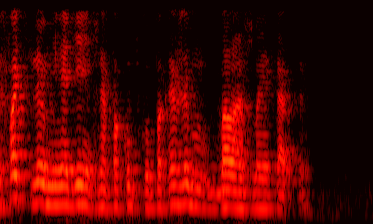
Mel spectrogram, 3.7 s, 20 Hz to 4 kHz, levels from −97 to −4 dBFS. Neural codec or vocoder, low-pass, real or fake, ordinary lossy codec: none; 3.6 kHz; real; AAC, 32 kbps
